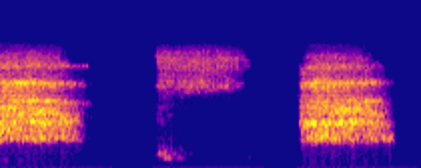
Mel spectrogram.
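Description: A woman doing yoga lion's breaths: two loud, forceful open-mouthed exhales, at the start and about three seconds in, with a quieter inhale between them.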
